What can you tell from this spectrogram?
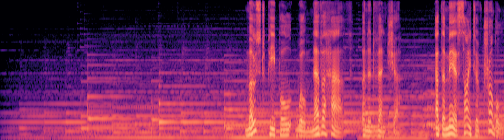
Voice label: Home studio example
